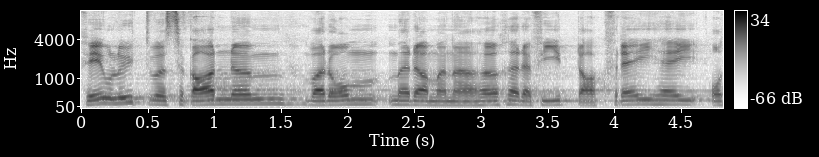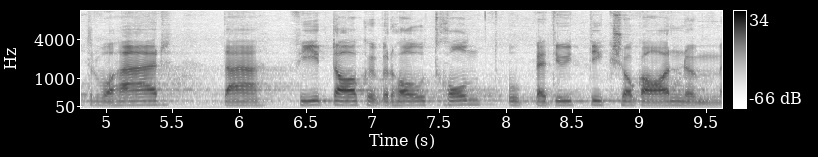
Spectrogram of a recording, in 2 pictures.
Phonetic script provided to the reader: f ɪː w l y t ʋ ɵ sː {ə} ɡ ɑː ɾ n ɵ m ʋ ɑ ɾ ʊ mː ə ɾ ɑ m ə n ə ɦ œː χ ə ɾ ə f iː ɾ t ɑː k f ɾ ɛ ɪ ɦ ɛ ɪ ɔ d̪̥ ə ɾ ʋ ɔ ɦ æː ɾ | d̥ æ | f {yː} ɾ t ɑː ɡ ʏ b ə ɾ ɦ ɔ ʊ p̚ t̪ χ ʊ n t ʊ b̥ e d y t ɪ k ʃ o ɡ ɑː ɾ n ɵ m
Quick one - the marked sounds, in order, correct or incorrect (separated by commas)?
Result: correct, incorrect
